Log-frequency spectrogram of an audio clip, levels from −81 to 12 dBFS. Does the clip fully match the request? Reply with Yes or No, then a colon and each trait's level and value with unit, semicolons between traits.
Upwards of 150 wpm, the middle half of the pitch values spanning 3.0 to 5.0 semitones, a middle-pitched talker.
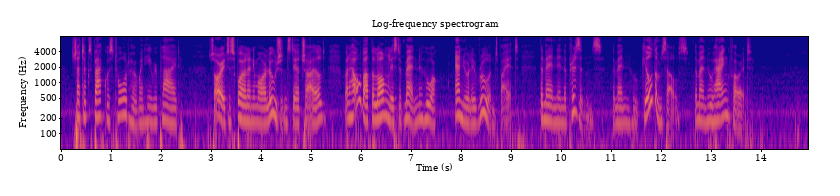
Yes: average, 185 wpm; average, 4.0 semitones; medium, 180 Hz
